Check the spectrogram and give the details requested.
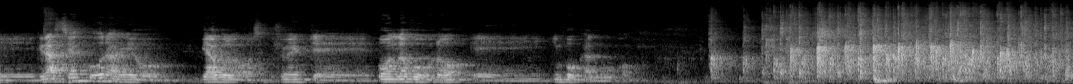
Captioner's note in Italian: Applauso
